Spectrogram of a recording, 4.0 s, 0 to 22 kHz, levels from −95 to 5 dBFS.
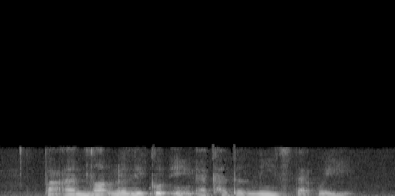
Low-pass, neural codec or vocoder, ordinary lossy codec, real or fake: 5.4 kHz; vocoder, 44.1 kHz, 128 mel bands, Pupu-Vocoder; AAC, 24 kbps; fake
